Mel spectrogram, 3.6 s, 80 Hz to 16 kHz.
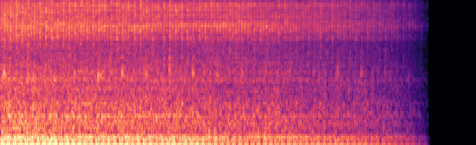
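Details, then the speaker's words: Datsun 120Y small four-cylinder after filter and oil change plus timing and idle adjustment: even idle with a steady low beat around 230 per minute, no misses or knocks, then shut off; running nicely now. "um it seems to be running pretty nicely now so uh yeah I'm pretty happy with the result"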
